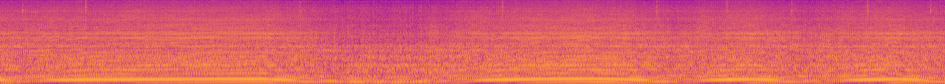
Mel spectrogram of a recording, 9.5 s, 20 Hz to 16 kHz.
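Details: Yamaha R15 V3 BS6 motorcycle engine revving cleanly, rising and falling smoothly with no ticking or tapping underneath; quiet valvetrain, normal revving.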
